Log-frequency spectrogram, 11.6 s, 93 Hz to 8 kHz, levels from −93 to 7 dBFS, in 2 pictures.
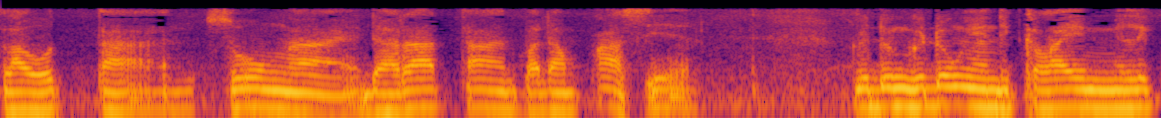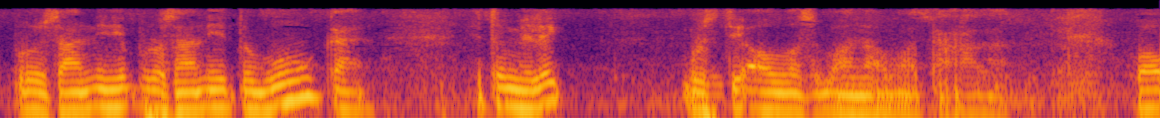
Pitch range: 130-165 Hz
